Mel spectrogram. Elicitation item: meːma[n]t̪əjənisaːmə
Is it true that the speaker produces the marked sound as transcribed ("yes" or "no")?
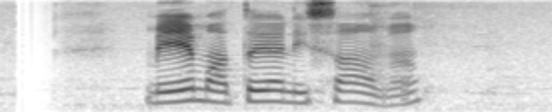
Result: no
